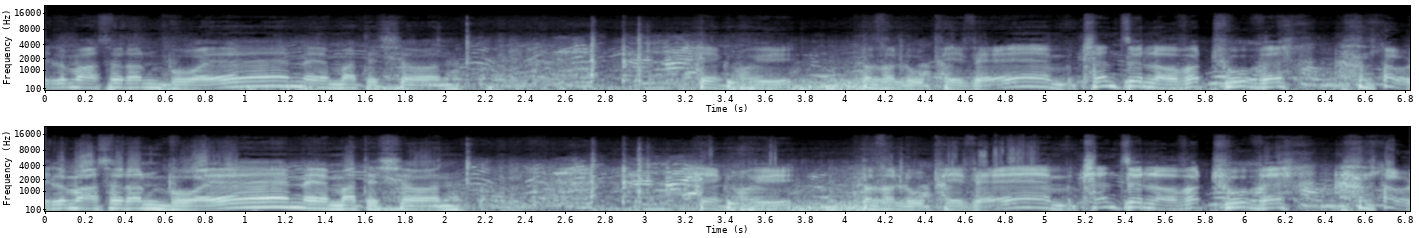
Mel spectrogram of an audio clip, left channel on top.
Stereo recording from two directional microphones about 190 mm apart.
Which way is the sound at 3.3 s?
15° left (ahead or behind).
